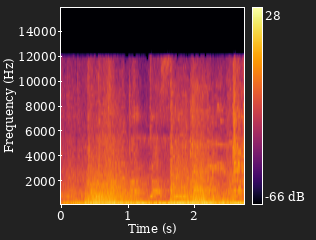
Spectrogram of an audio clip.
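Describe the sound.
Bomb explosion from the Fast and Furious 10 trailer: a loud, dense roar that holds for the whole clip, with crackling bursts scattered through it.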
